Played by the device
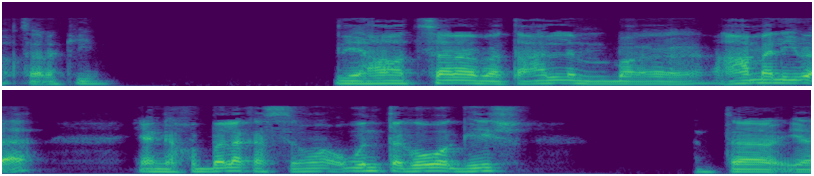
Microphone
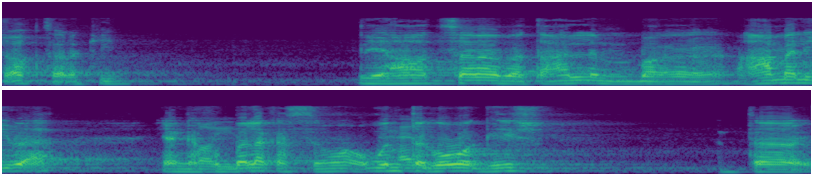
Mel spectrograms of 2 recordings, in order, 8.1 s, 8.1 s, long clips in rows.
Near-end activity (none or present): present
